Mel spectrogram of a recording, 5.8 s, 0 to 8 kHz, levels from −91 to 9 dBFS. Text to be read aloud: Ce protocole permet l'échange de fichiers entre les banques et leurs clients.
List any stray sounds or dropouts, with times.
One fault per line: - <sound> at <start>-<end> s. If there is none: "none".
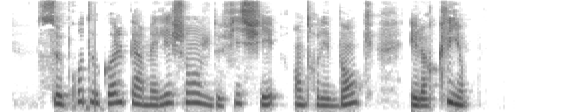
none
